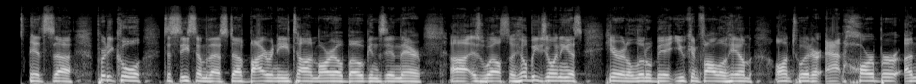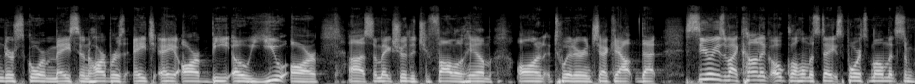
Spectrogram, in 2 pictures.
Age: 30-49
